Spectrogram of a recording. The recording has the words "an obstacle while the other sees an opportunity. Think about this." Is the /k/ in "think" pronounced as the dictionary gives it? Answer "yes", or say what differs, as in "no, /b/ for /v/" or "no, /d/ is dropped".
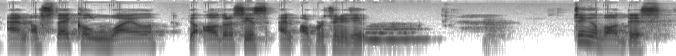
no, /k/ is dropped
